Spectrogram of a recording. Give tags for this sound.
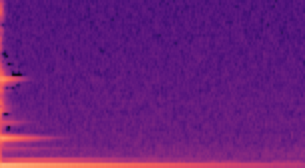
africa; kalimba; note; single

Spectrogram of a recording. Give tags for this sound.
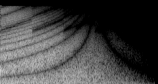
game; sounds

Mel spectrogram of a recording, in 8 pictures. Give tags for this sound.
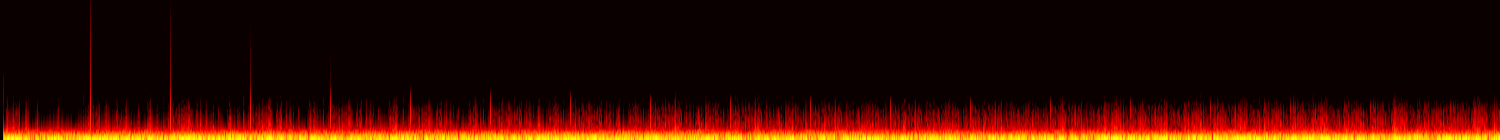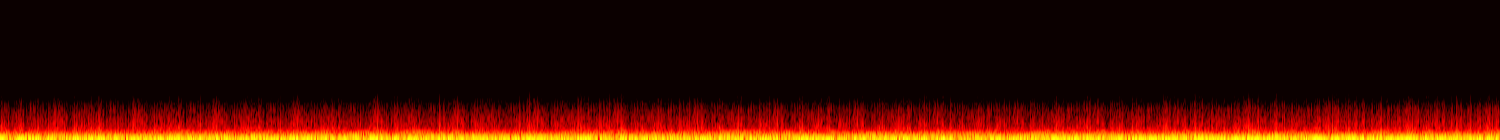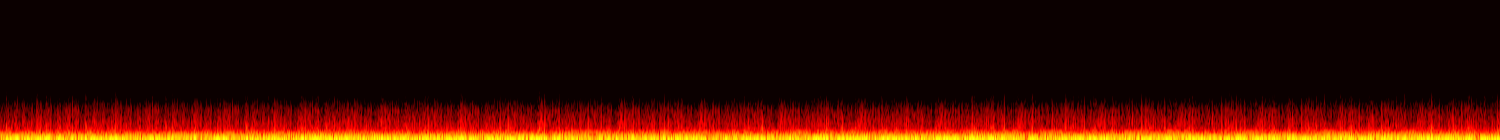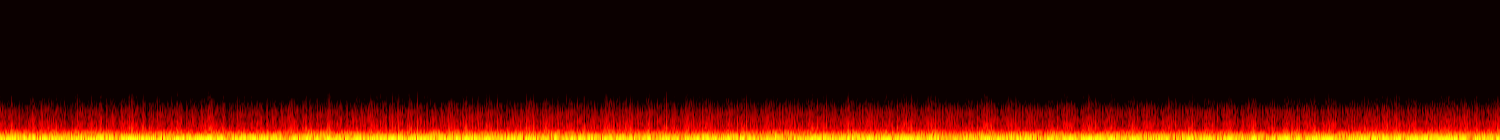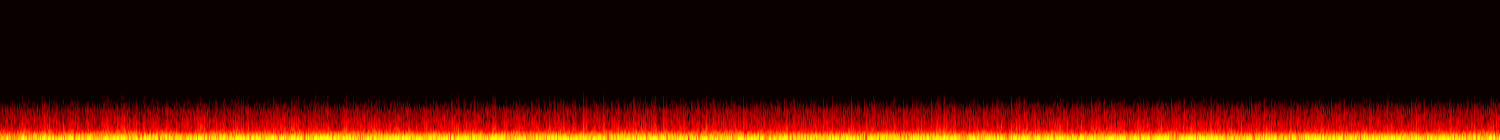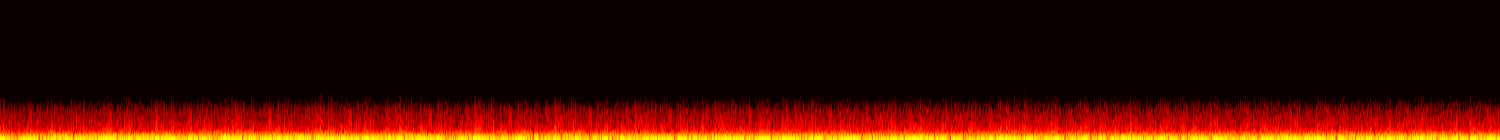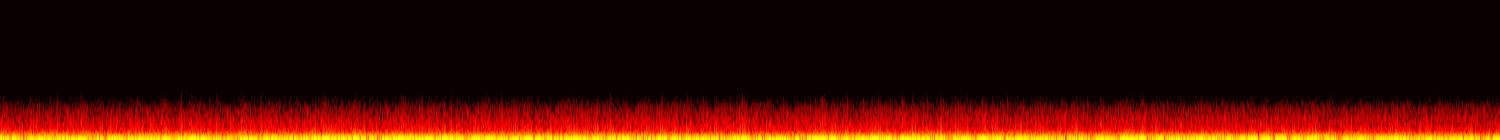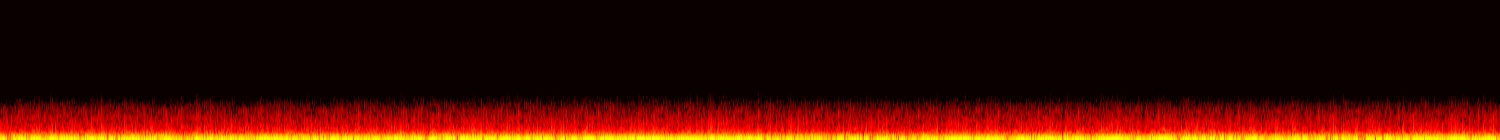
deep; engine; heavy; machine

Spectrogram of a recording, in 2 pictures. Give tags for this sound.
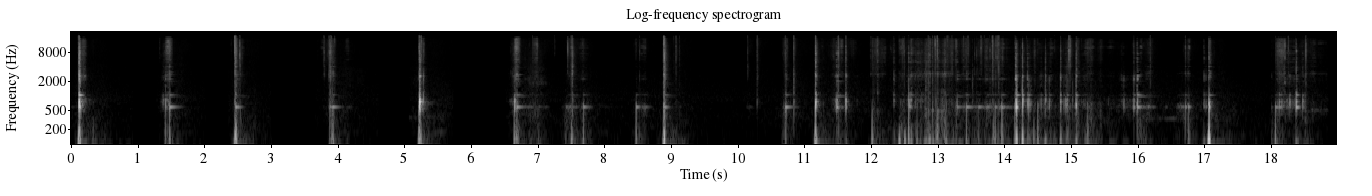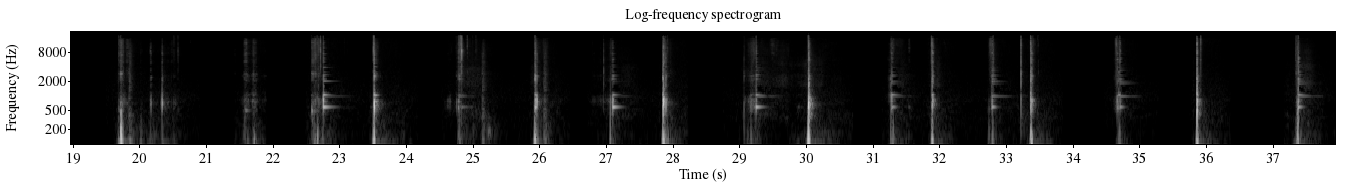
can; clank; clink; finger; foley; metal; metallic; tin-can

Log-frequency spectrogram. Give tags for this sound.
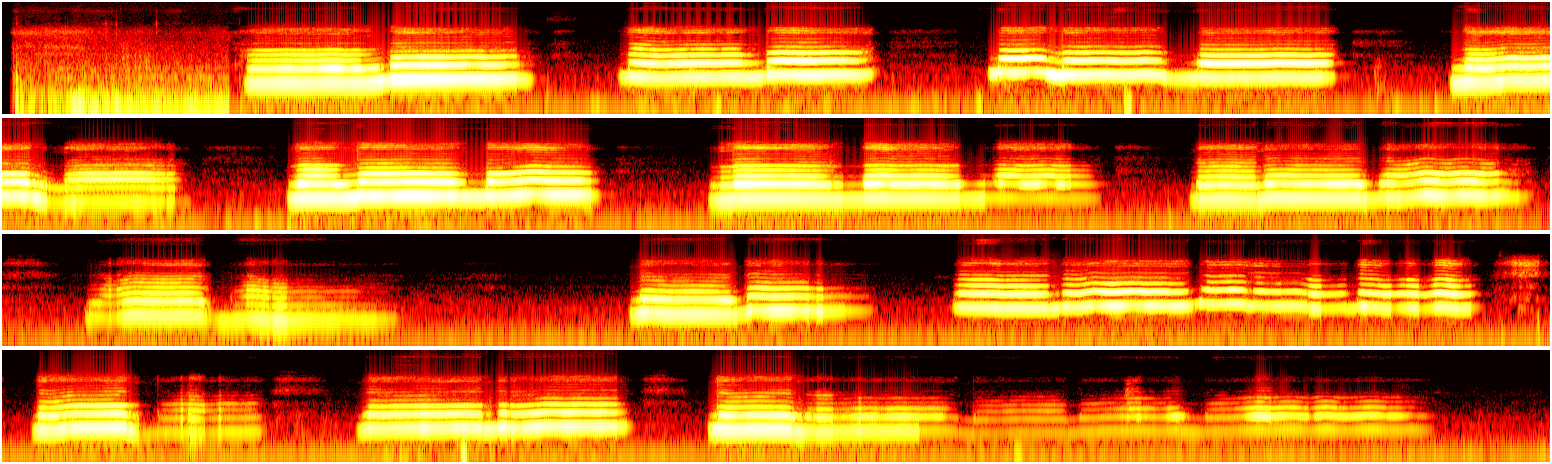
gree; hum; humming; leaves

